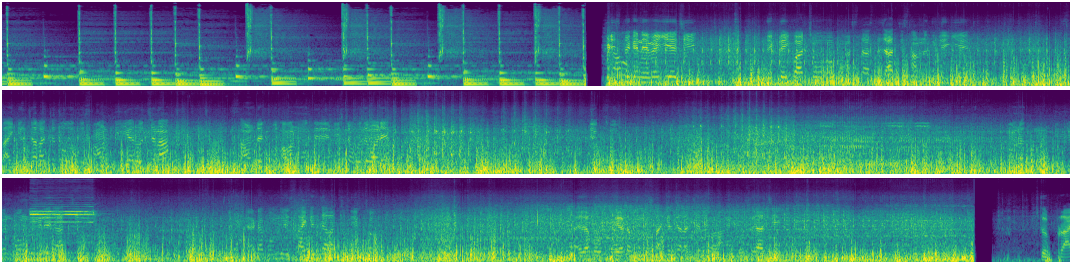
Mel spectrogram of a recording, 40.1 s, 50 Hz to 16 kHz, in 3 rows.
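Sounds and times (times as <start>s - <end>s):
vehicle rumbling: 7.5s - 40.0s
wind buffeting microphone: 7.5s - 40.0s.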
